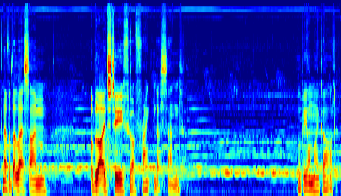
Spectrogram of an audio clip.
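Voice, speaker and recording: An actor playing a gallant gentleman seducer in period drama dialogue, formal and courteous yet wary and smitten. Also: low voice, steady tone, measured pace, vocal fry, music in the background. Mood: indignant, charmed.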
